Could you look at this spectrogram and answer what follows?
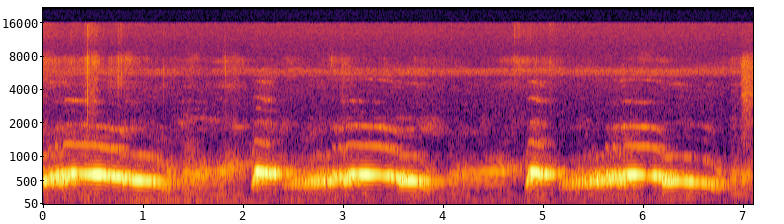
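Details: Captive Barbary dove cooing: a series of drawn-out, purring coos roughly every two and a half seconds, each opening with a sharp onset and then sliding gently downward.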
